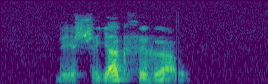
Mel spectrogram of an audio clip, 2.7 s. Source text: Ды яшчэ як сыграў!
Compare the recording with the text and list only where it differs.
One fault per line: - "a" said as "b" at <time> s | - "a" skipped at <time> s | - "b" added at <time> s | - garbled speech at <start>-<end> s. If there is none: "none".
none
